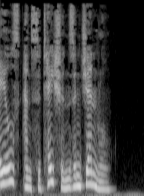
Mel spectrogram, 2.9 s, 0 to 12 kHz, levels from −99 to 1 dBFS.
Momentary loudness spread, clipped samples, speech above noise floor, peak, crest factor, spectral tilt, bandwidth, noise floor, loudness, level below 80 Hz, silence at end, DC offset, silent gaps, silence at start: 7 LU; under 0.1%; 30 dB; -8 dBFS; 14 dB; -5.5 dB/octave; 11.5 kHz; -52 dBFS; -23 LUFS; -62 dBFS; 0.65 s; under 0.1%; none; 0 s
